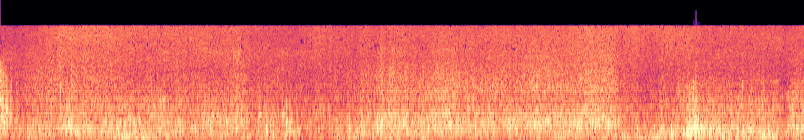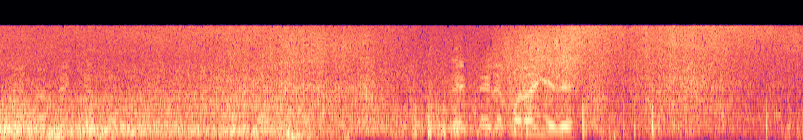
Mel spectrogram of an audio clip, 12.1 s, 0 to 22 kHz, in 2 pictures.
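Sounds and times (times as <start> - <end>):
wind noise on microphone: 0.0 - 9.5.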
